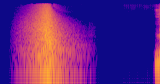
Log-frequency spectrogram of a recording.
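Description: A whoosh transition sound effect: one swell of rushing noise about a second long that builds, peaks about half a second in and fades, sweeping downward in pitch.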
